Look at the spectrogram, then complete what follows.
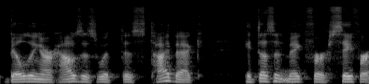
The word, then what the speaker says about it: Tyvek: embroidery out of tyvek is that how it's pronounced this industrial material tyvek tyvek yes tyvek sorry that's what you see on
